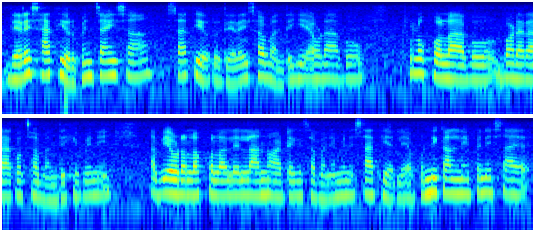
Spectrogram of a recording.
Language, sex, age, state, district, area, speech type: Nepali, female, 45-60, West Bengal, Alipurduar, urban, spontaneous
